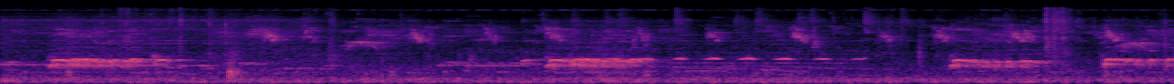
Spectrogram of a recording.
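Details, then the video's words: A local zebra dove sings in a loud, clear 'kung' voice: warbled coo phrases, then a string of quick even beads of notes, then more rolling coos. Other birds chirp in the background. "PERKUTUT LOKAL GACOR SUARA KUNG BESAR YANG KERAS & JERNIH"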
